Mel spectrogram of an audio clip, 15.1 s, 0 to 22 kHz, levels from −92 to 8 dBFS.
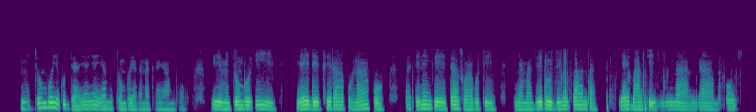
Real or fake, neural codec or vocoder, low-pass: real; none; 3.6 kHz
